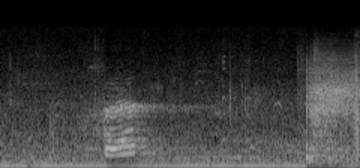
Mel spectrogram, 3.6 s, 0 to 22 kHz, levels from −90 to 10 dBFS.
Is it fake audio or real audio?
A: real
